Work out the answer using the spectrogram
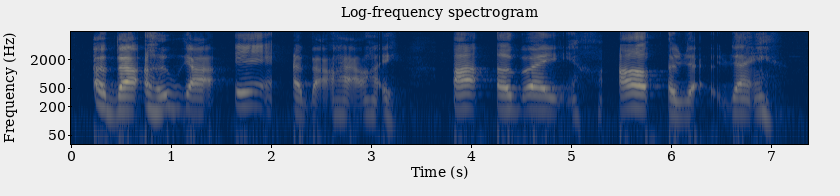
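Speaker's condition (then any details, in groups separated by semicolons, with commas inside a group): Cerebral palsy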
